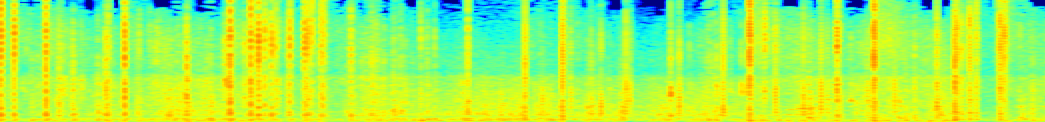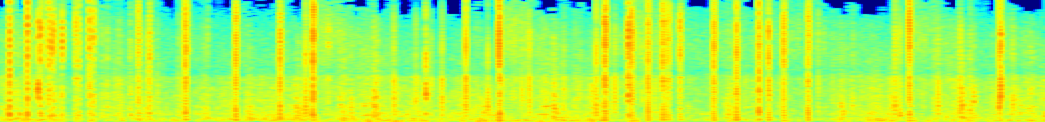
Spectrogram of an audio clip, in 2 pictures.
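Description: Fireworks rumble deeply.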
